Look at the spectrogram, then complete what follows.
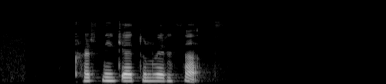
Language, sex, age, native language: Icelandic, male, 30-39, Icelandic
